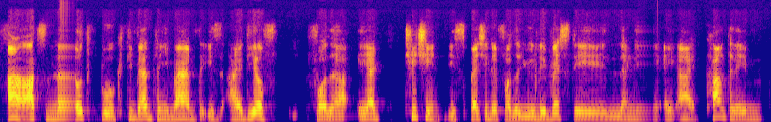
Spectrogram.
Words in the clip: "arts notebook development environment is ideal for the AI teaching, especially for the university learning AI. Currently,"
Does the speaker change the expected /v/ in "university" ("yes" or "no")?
no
